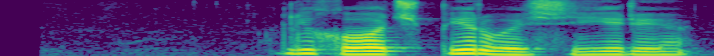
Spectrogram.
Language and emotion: Russian, sad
